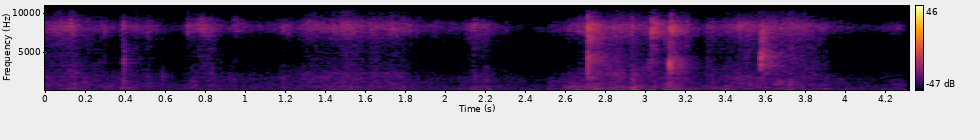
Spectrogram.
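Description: Faint rustling of a small wrapped package being opened by hand, with a few light clicks in the second half.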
